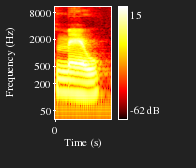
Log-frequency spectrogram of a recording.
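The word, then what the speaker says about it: mèo: En vietnamien, le mot chat se prononce meo.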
